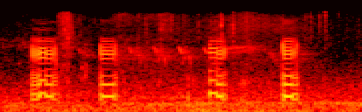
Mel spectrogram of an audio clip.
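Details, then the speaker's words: Regton XP Goldmaxx Power metal detector on a field test bed sweeping an iron target: five short, identical, clean low mid-pitched beeps about half a second apart, its distinct normal iron tone. "and finally the iron listen to the iron tune coming"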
